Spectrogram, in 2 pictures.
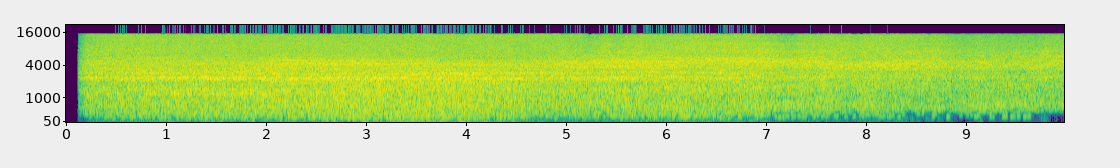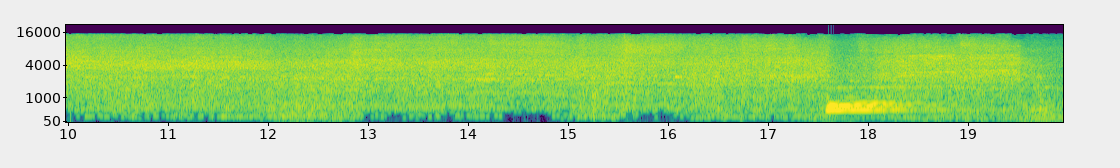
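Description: LNER A4 class steam locomotive venting steam from its open cylinder drain cocks: a loud, steady hiss that eases a little partway through. Near the end a brief higher-pitched note cuts in.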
